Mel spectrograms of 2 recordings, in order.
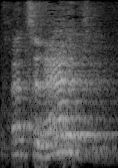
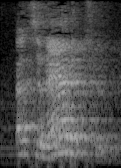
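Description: Both takes have the same delivery.

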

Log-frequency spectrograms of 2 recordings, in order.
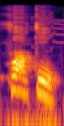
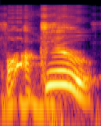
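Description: First: Said in the usual way. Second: Higher angry yell at the screen; real rage, shouted out. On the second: Real, not acted. Cursing at the game.

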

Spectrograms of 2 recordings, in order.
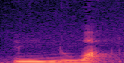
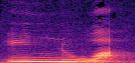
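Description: First: Said in the usual way. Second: Une oie said loud; model word. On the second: Shown as a demonstration. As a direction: announce Une oie clearly to the class. (Une oie بصوت مرتفع) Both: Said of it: "يوزع".

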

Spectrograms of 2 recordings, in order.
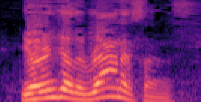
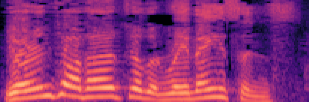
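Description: First: Renaissance said REN-uh-sahns, stress on REN; other English pronunciation. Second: Renaissance said the English way, ray-NAY-sense; English Renaissance, stress on NAY; English pronunciation. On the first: Lecturer gives the second English way to say Renaissance. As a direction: Renaissance with first-syllable stress. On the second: Lecturer demonstrates Renaissance the English way. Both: Shown as a demonstration.

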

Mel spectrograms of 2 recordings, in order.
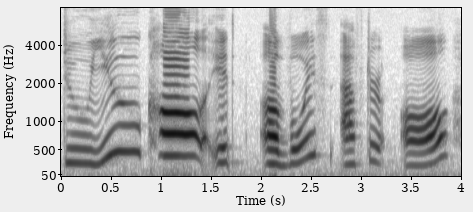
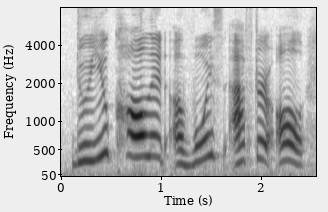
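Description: First: Very slow, loud, stretched "Do you call it a voice after all?"; dramatic lament. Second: Less drawn-out "Do you call it a voice after all?"; restrained lament. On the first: Rookie doubts his own voice, slow loud lament. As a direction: draw out "call" in loud despairing protest. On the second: Teacher repeats Rookie's question before translating, steadier and less dramatic. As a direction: repeat it more evenly, falling at the end. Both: Acted.

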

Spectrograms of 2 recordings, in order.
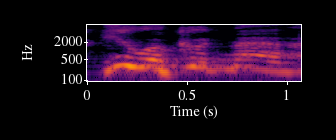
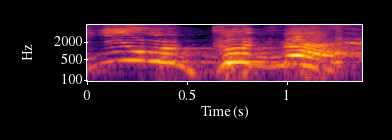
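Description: First: Put-on raised, higher Spanish-accented voice; retold praise in a Spanish accent. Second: Put-on screaming, high, drawn-out Spanish accent; all-out shouted Spanish-accented praise; aggressive Spanish man. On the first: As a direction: imitate an insistent Spanish man. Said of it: "and a Spanish man". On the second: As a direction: bellow it slowly as an over-the-top imitation. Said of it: "And he's so aggressive".

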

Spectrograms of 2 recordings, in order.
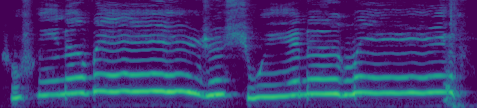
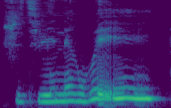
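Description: First: Very high, slow, drawn-out chant; sung, wail it as a long high tune; sung, sing-song annoyance. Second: Understated statement of annoyance; annoyed. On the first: Sung, vlogger venting to viewers, annoyed sing-song wail. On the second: Vlogger admitting irritation to viewers, mildly annoyed. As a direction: say it plainly, a touch put out. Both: Real, not acted.

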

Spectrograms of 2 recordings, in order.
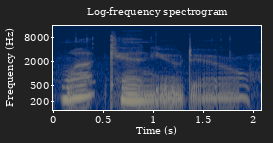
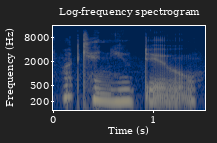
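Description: First: Slow, unvoiced whisper. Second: Much softer, slow murmur. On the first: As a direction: breathe the question out as a slow whisper. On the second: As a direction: mutter the question under your breath, slowly. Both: Real, not acted. Repeated question to Sim.

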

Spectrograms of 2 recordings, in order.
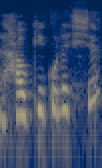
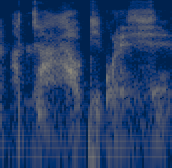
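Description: First: Said in the usual way. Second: Slow, breathy whisper. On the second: Real, not acted. Told to talk softly, parent whispers to child. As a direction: ask it in a hushed whisper so the bogeyman won't hear. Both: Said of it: "আস্তে আস্তে কথা বলতে হবে".

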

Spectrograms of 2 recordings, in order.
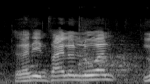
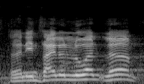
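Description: First: Slow repeat. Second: Said in the usual way. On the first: Shown as a demonstration.

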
